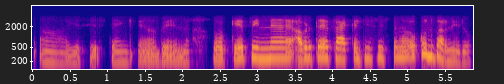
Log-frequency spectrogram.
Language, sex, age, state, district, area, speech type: Malayalam, female, 30-45, Kerala, Wayanad, rural, conversation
